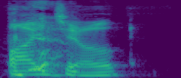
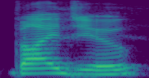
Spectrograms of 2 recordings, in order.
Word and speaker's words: Baijiu: Baijiu. – Baijiu.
